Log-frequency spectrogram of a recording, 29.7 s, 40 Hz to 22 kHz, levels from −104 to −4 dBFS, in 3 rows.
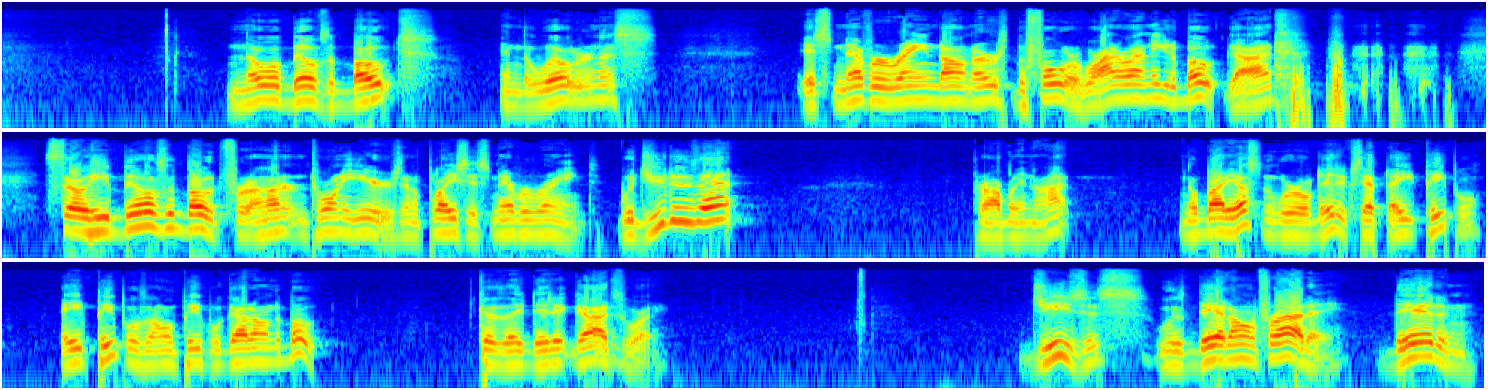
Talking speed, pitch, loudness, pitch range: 140 wpm, 145 Hz, -29 LUFS, 125-165 Hz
